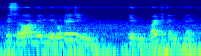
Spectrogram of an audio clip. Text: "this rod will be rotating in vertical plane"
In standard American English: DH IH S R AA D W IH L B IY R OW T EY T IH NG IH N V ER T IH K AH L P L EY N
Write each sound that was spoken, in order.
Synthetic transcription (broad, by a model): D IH S R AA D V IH L B IY R OW T EY T IH NG IH N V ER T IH K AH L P L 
